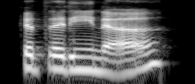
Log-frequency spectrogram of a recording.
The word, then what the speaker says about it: Catarina: So, how do I pronounce it? Catarina.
